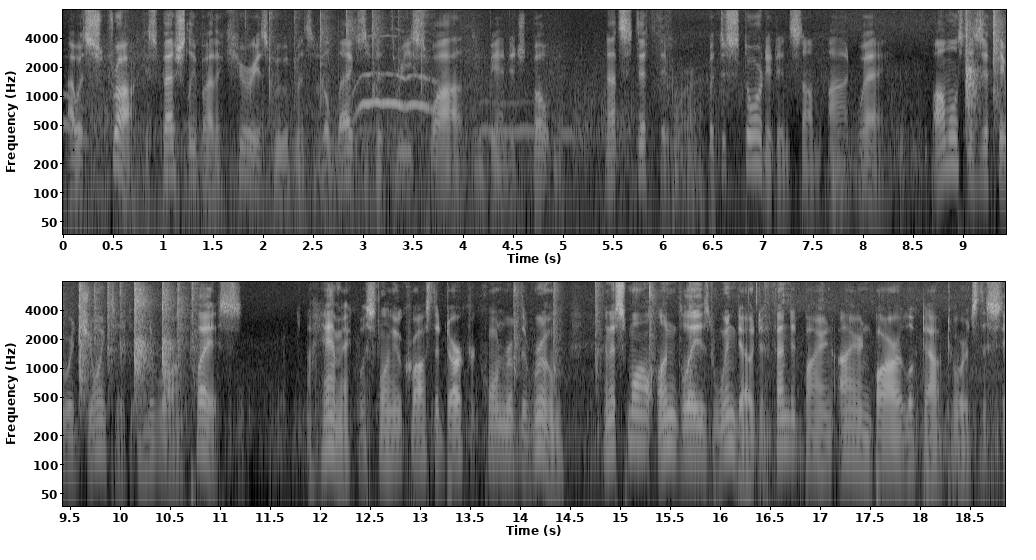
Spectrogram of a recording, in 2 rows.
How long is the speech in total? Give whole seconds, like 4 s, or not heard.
18 s.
